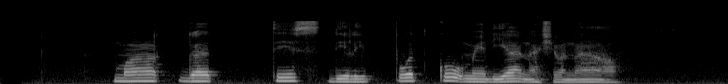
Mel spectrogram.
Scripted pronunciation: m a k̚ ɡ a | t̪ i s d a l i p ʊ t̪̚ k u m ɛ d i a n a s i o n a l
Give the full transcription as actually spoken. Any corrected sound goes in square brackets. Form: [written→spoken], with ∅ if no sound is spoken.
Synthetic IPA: m a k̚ ɡ a | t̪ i s d [a→i] l i p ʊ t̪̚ k u m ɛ d i a n a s i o n a l

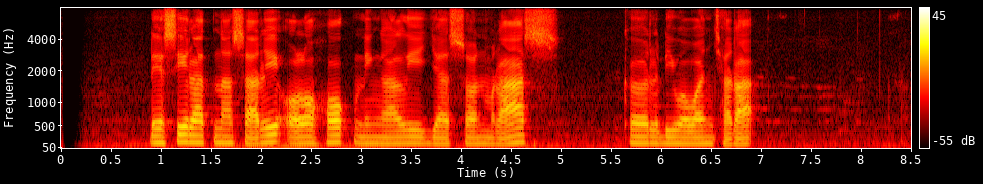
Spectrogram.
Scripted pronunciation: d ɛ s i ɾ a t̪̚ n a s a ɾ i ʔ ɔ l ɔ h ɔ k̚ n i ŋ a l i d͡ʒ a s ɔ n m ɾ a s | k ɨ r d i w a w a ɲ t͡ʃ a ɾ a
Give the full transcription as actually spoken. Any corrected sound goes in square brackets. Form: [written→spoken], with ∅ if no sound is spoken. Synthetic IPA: d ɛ s i ɾ a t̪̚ n a s a ɾ i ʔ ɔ l ɔ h ɔ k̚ n i ŋ a l i d͡ʒ a s ɔ n m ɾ a s | k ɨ r d i w a w a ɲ t͡ʃ a ɾ a

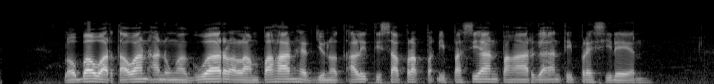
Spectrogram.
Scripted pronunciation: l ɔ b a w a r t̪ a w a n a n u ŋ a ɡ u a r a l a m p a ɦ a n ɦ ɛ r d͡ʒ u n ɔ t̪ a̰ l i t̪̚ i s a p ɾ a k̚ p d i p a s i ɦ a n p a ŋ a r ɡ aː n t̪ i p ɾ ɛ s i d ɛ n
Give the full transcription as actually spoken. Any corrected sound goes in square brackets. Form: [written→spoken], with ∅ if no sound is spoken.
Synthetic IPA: l ɔ b a w a r t̪ a w a n a n u ŋ a ɡ u a r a l a m p a ɦ a n ɦ ɛ r d͡ʒ u n ɔ t̪ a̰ l i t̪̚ i s a p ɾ a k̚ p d i p a s i ɦ a n p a ŋ a r ɡ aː n t̪ i p ɾ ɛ s i d ɛ n

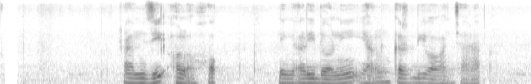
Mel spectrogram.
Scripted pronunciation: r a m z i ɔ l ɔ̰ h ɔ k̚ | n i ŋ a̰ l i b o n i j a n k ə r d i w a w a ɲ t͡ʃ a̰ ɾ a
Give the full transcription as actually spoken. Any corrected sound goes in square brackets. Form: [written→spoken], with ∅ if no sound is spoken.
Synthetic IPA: r a m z i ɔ l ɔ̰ h ɔ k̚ | n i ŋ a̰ l i [b→d] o n i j a [n→ŋ] k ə r d i w a w a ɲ t͡ʃ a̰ ɾ a

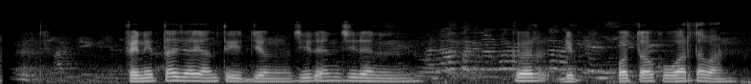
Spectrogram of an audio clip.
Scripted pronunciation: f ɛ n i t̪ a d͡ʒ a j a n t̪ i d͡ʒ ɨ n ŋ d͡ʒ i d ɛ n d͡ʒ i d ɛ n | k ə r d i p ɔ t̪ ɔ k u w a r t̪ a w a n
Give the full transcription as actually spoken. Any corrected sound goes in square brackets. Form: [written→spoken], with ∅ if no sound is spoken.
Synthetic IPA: f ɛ n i t̪ a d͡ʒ a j a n t̪ i d͡ʒ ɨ [n→∅] ŋ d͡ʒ i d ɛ n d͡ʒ i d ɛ n | k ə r d i p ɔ t̪ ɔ k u w a r t̪ a w a n

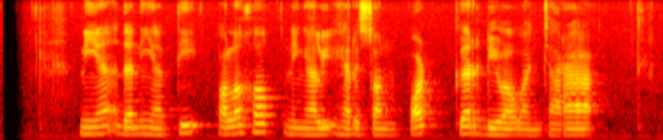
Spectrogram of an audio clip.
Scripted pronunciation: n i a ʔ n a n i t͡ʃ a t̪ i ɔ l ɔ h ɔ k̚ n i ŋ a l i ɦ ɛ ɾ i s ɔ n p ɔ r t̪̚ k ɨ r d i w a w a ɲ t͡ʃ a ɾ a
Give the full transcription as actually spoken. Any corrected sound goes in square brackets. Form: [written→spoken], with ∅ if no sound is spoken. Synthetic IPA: n i a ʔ [n→d] a n i [t͡ʃ→∅] a t̪ i ɔ l ɔ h ɔ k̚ n i ŋ a l i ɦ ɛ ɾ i s ɔ n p ɔ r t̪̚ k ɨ r d i w a w a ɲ t͡ʃ a ɾ a

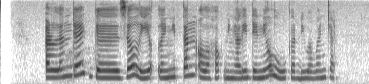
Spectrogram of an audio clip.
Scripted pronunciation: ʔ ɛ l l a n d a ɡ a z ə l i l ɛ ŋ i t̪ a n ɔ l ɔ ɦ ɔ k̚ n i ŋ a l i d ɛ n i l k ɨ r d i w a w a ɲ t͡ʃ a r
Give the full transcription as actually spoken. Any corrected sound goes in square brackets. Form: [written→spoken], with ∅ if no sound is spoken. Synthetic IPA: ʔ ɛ [l→r] l a n d a ɡ a z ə l i l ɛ ŋ i t̪ a n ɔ l ɔ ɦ ɔ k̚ n i ŋ a l i d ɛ n i l k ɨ r d i w a w a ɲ t͡ʃ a r

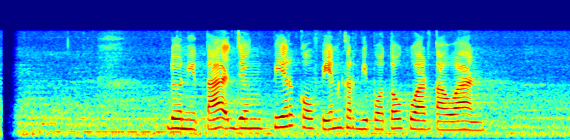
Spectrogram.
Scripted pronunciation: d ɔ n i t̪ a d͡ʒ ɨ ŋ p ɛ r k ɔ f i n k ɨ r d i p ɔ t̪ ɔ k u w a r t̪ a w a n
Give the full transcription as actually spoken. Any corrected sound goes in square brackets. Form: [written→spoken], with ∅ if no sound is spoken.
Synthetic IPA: d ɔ n i t̪ a d͡ʒ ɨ ŋ p [ɛ→i] r k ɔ f i n k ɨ r d i p ɔ t̪ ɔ k u w a r t̪ a w a n

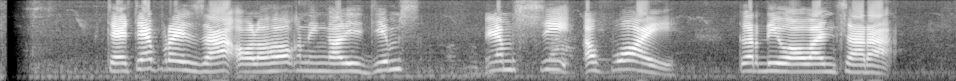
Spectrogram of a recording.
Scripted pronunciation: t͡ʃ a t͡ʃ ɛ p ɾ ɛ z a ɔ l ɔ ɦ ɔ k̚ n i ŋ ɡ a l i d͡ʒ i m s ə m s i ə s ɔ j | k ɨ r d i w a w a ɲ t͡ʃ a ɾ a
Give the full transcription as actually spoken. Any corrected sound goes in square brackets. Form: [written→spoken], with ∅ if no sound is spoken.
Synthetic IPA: t͡ʃ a t͡ʃ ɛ p ɾ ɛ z a ɔ l ɔ ɦ ɔ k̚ n i ŋ ɡ a l i d͡ʒ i m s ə m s i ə [s→f] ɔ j | k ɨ r d i w a w a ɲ t͡ʃ a ɾ a

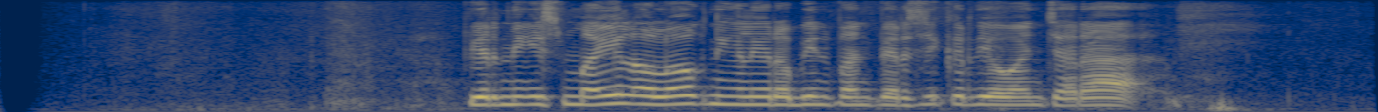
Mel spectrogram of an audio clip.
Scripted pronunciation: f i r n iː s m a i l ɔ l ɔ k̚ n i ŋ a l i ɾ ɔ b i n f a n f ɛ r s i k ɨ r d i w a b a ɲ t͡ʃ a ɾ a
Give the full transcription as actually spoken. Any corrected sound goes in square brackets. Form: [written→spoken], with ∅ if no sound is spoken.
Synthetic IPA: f i r n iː s m a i l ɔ l ɔ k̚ n i ŋ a l i ɾ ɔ b i n f a n f ɛ r s i k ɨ r d i w a [b→w] a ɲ t͡ʃ a ɾ a

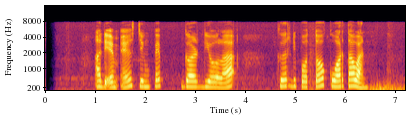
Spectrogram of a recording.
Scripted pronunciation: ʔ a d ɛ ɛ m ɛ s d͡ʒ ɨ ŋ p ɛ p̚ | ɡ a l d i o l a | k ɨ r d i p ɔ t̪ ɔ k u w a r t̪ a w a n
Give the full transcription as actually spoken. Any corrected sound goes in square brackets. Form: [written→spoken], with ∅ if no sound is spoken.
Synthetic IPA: ʔ a d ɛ ɛ m ɛ s d͡ʒ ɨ ŋ p ɛ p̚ | ɡ a [l→r] d i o l a | k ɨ r d i p ɔ t̪ ɔ k u w a r t̪ a w a n

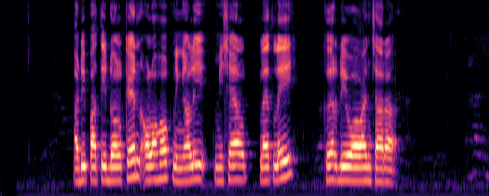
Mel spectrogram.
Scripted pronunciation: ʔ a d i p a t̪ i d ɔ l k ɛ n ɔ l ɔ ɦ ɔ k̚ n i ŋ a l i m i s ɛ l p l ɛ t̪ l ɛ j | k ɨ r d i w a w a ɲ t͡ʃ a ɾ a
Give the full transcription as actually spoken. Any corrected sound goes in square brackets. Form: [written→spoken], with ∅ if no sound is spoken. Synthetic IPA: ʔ a d i p a t̪ i d ɔ l k ɛ n ɔ l ɔ ɦ ɔ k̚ n i ŋ a l i m i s ɛ l p l ɛ t̪ l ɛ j | k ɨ r d i w a w a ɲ t͡ʃ a ɾ a

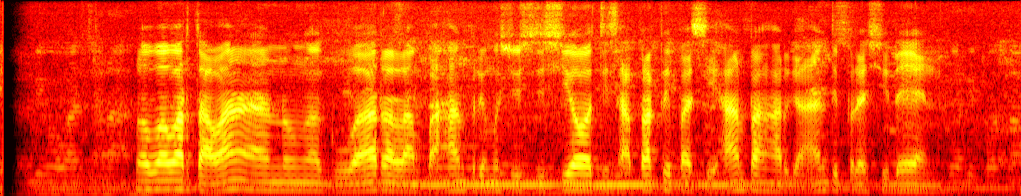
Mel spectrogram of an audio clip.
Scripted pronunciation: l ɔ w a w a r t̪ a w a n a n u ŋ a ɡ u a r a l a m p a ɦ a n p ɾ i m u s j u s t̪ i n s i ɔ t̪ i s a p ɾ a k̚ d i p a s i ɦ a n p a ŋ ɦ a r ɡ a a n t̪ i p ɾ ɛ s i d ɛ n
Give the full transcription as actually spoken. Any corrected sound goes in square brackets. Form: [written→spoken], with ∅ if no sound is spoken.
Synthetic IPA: l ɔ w a w a r t̪ a w a n a n u ŋ a ɡ u a r a l a m p a ɦ a n p ɾ i m u s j u s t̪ i [n→∅] s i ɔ t̪ i s a p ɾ a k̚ d i p a s i ɦ a n p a ŋ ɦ a r ɡ a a n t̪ i p ɾ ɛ s i d ɛ n

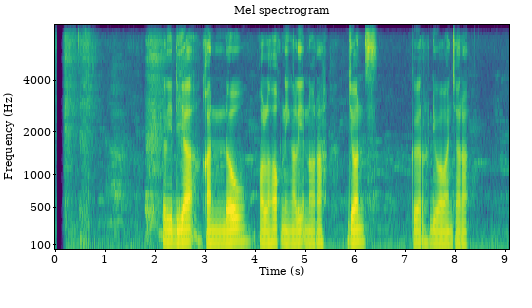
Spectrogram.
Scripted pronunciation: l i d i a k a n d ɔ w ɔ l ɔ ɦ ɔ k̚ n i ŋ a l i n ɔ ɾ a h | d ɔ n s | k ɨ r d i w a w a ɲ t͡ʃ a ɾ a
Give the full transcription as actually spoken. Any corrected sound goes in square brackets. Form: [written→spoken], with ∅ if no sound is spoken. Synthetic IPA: l i d i a k a n d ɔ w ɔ l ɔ ɦ ɔ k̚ n i ŋ a l i n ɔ ɾ a h | [d→d͡ʒ] ɔ n s | k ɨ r d i w a w a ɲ t͡ʃ a ɾ a

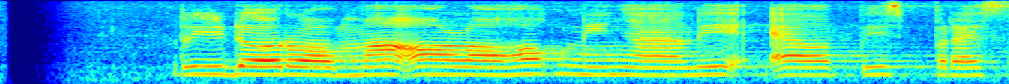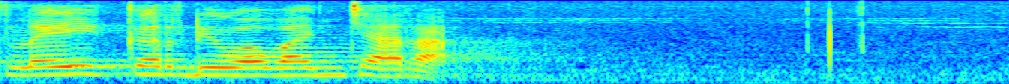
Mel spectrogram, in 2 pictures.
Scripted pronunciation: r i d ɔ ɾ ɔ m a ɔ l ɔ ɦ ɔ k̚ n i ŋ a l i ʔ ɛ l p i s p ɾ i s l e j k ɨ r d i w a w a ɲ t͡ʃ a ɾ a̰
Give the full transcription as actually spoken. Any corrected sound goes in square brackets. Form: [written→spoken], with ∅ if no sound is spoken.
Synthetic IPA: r i d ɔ ɾ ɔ m a ɔ l ɔ ɦ ɔ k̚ n i ŋ a l i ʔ ɛ l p i s p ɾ [i→ɛ] s l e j k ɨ r d i w a w a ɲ t͡ʃ a ɾ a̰

